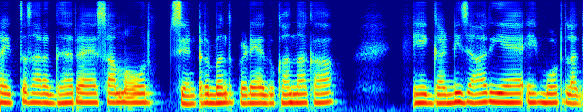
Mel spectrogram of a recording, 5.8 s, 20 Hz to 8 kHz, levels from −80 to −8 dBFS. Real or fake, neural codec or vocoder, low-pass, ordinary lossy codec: fake; codec, 16 kHz, about 1 kbps, DyCAST, with the encoder's durations; none; none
